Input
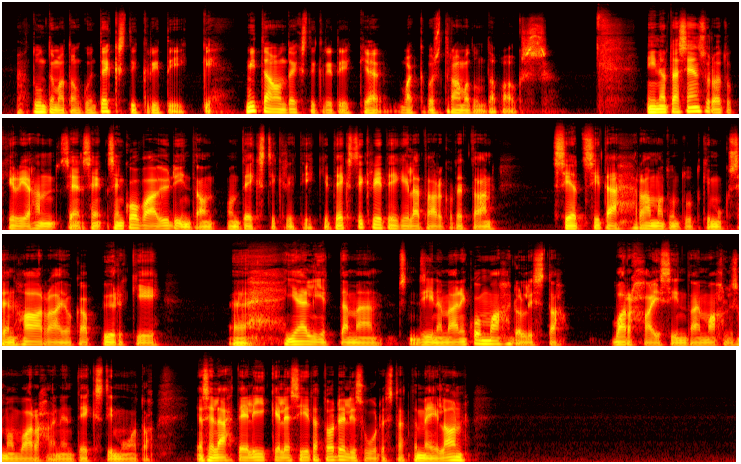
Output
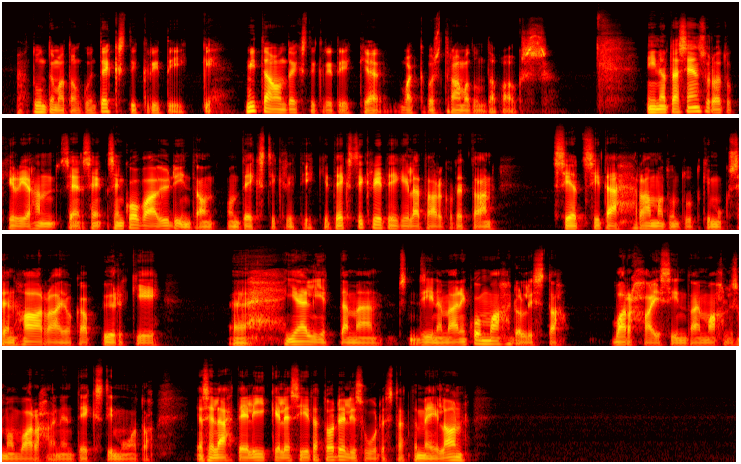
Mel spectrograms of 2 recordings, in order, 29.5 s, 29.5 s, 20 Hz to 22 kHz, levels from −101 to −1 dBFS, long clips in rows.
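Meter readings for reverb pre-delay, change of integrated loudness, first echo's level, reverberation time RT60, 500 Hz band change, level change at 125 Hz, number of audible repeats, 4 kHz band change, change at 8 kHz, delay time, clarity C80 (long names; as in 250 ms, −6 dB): no reverb audible, −3.0 dB, no echo audible, no reverb audible, −3.5 dB, −11.5 dB, no echo audible, −1.5 dB, −9.5 dB, no echo audible, no reverb audible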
